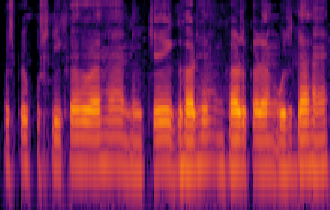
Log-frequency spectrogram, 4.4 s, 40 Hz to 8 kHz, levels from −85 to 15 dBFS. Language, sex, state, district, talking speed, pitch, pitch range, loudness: Hindi, male, Bihar, Patna, 190 wpm, 125 Hz, 120-125 Hz, -18 LUFS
